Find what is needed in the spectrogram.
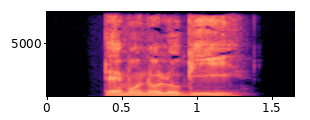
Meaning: demonology
- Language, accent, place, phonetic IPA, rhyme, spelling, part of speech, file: German, Germany, Berlin, [ˌdɛmonoloˈɡiː], -iː, Dämonologie, noun, De-Dämonologie.ogg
